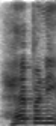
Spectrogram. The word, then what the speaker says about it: halfpenny: जैसे HALFPENNY, इसका sound हैपनी होता है, हैपनी। आप इसे हैपनी या हाफ पेनी पढ़ सकते हो और इसका हिंदी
